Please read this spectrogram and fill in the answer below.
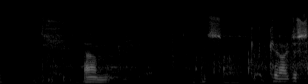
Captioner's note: applause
